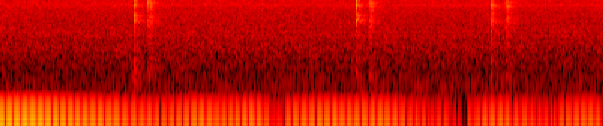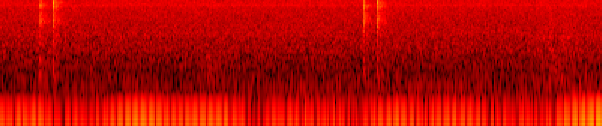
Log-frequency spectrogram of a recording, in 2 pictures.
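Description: About five faint, separate clicks of a computer mouse, spaced irregularly, over a low steady electrical hum.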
